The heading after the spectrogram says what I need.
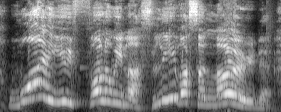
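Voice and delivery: mock exasperated scolding. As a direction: shoo off the pest, half joking.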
